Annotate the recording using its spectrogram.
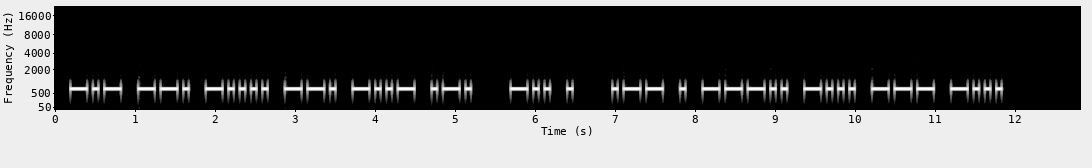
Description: Morse code, heard as a keyed tone, about 17 wpm, 700 Hz. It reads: KG6GXR DE WE8BOB
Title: USA Callsign DE Callsign 17wpm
